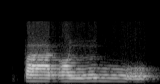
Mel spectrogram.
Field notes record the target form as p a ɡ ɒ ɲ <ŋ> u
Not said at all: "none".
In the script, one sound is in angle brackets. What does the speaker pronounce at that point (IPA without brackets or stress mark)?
ŋ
